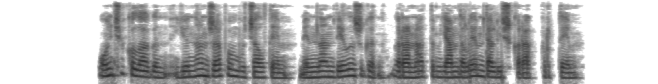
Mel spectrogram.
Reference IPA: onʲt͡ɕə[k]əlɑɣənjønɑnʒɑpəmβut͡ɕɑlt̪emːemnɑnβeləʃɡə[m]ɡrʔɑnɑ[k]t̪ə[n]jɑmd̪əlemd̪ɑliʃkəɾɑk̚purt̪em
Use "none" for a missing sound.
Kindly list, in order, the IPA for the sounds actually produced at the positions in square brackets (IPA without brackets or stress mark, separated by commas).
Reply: k, n, none, m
